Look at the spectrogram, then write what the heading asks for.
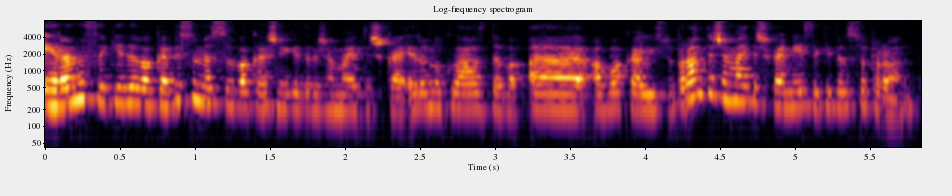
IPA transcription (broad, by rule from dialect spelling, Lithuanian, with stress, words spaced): ɪr ˈɑːˌnɐ sɐˈkʲiːdɐʋɐ kɐ ˈʋʲeːsʊˌmʲɛt ˈsʊ ˈʋɑːˌkɑːs ʃʲnʲɛˈkʲiɛdɐʋɐ ʒʲɛˈmɐɪtʲeːʃˌkɑː ɪr ˈɑːˌnuː ˈklˠɐʊzdɐʋɐ ˈɐ ˈɐ ˈʋɑːˌkɑː ˈjuːs sʊˈproːntɐt ʒʲɛˈmɐɪtʲeːʃˌkɑː ˈɑːˌnʲeːɪ sɐˈkʲiːdɐʋɐ ˈsʊˌproːnt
